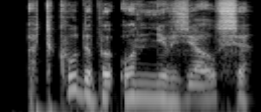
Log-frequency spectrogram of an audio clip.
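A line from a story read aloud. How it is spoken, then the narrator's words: Mutter. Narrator (Russian): пробормотал Ардротти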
